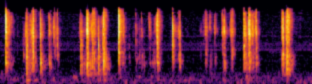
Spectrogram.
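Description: Computer keyboard typing: a quick, uneven run of keystroke clicks in short bursts as a short phrase is typed.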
